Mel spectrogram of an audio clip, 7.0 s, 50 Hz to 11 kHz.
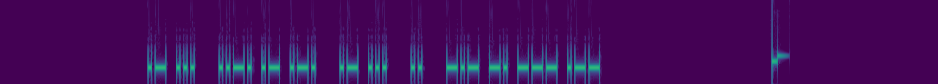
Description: Morse code, heard as a keyed tone, about 44 wpm, 700 Hz. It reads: AS FAR AS I KNOW
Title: Sets of 5 Words 45wpm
